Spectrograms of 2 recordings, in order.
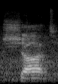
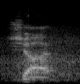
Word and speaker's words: Schott: uh today we're going to talk about some shot NYC jackets we're going to uh go over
